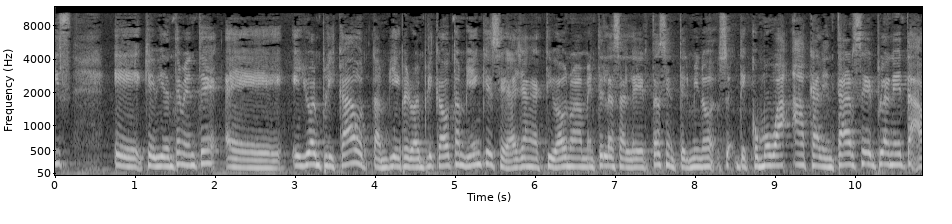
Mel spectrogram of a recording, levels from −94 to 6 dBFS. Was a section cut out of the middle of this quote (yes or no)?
yes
